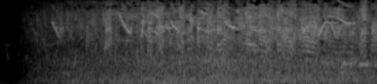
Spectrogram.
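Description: birds chirping

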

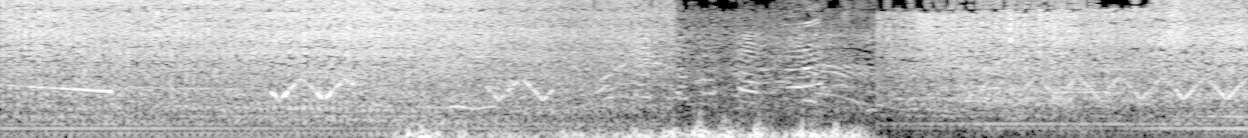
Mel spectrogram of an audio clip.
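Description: helicopter taking off

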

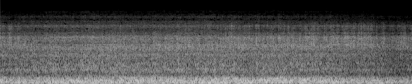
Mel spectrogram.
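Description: motorcycle engine running

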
